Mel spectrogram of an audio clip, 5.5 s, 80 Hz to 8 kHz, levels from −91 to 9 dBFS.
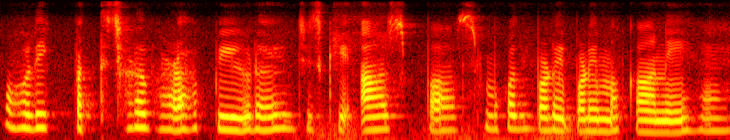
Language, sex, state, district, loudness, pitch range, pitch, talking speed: Hindi, female, Punjab, Pathankot, -19 LUFS, 220-250 Hz, 235 Hz, 130 wpm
